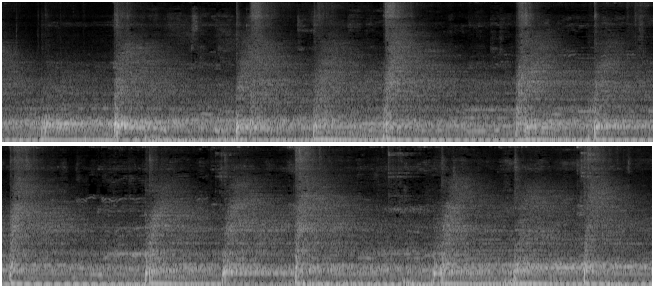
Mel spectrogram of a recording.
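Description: Large hand-held gong struck in a slow, even beat, about one stroke a second, each stroke ringing on into the next. It is the beat of a Guan Jiang Shou temple troupe's dance.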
